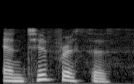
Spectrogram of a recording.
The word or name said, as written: antiphrasis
